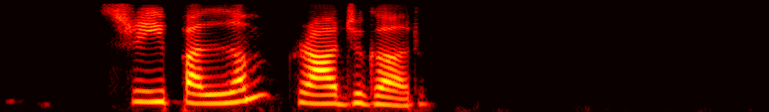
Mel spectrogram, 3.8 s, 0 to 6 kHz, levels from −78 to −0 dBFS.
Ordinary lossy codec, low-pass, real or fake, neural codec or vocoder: none; 5.4 kHz; fake; codec, 16 kHz, 0.7 kbps, FocalCodec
